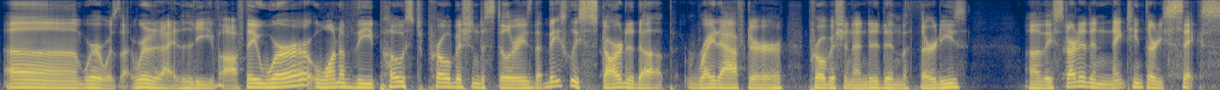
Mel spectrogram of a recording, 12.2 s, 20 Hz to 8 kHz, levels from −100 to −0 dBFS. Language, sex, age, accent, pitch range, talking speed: English, male, 30-49, American, 110-140 Hz, 155 wpm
